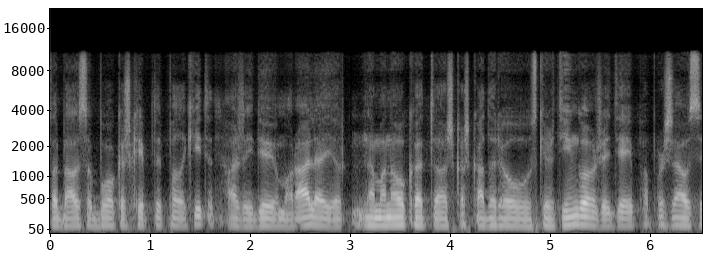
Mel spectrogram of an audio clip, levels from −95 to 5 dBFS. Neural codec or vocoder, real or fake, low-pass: codec, 24 kHz, 0.9 kbps, DualCodec; fake; 10.8 kHz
